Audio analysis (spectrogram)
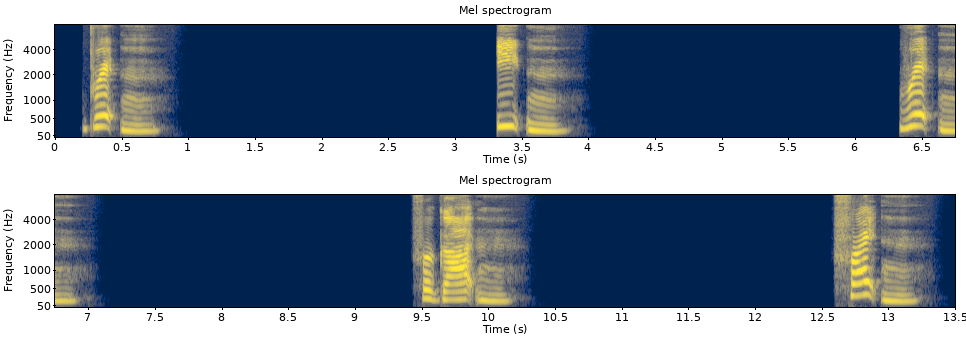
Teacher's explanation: hold the t as in but and then add an N without releasing the tongue from the gum Ridge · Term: held T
